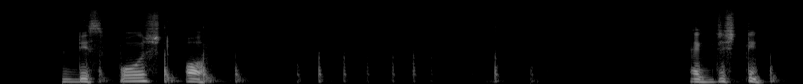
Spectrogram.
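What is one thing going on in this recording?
A man speaks clearly and with animation, close to a microphone.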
